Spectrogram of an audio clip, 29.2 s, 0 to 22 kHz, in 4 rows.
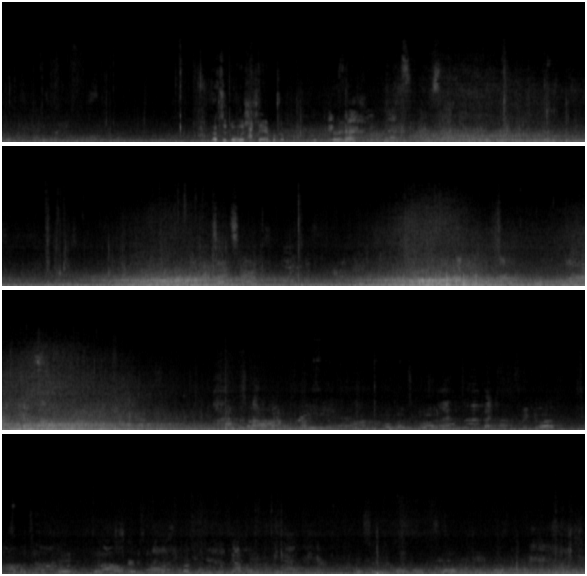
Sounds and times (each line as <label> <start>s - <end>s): Car engine passes with nice low end sound 0.0s - 29.1s
conversation 0.0s - 29.1s
passing traffic 0.0s - 29.1s
Motorcycle passes 8.2s - 18.5s
Car with studs still on tires passes 8.3s - 17.3s
Big truck with rough engine passes 8.8s - 17.7s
